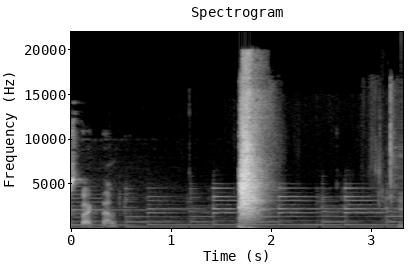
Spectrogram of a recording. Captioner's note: coughs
